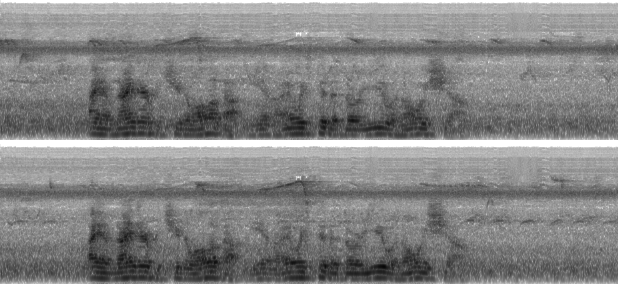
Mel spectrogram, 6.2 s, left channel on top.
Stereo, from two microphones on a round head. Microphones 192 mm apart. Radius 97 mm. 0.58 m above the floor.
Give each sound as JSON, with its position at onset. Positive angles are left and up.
{"t": 0.9, "sound": "a man speaking", "side_deg": -50, "distance_m": 4.0}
